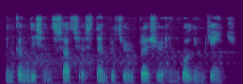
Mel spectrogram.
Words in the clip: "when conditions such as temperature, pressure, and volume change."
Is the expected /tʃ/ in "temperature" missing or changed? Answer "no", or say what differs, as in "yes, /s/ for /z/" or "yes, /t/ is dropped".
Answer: no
